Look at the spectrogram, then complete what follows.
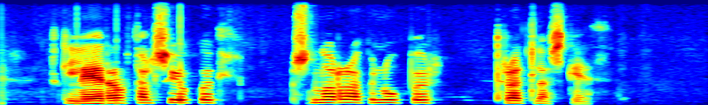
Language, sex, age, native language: Icelandic, female, 40-49, Icelandic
